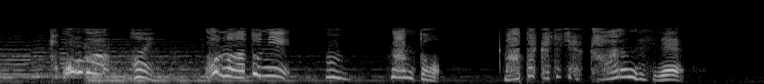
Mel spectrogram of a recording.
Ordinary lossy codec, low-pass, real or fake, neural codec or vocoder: none; 5.4 kHz; real; none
